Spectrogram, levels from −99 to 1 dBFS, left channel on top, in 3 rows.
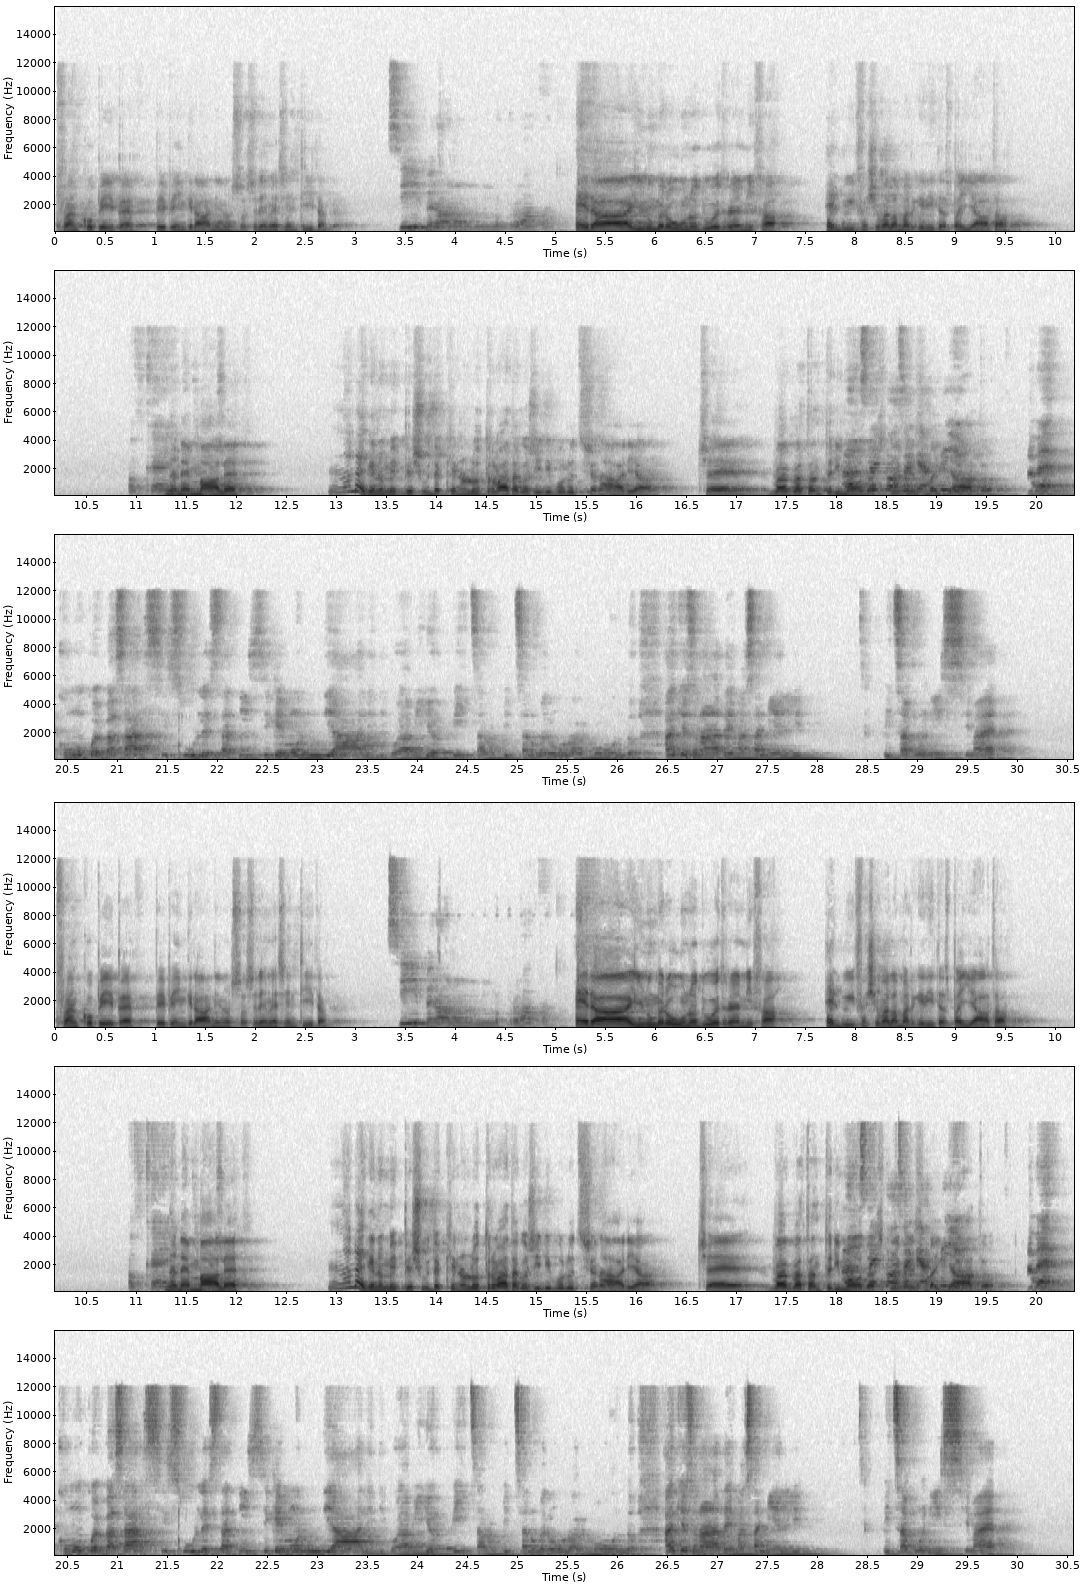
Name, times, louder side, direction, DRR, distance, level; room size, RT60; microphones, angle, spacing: voice 1, 0.0-2.7 5.2-7.3 7.7-9.5 11.3-12.1 12.9-16.2 16.6-19.6, right 4 dB, 70° right, 0.9 m, -24 dB
voice 2, 3.4-5.0 10.9-11.9 18.0-19.5 19.9-28.0 28.7-29.8, right 2 dB, 55° right, 2.6 m, -32 dB
26.0 x 19.5 x 8.4 m
head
